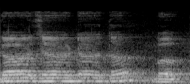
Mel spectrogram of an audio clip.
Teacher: हमारे गले में क्या होती है, झनकार उत्पन्न होती है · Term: सघोष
